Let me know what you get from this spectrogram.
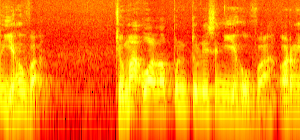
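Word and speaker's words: יהוה: Jadi di sini cara bacanya itu Yehovah.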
